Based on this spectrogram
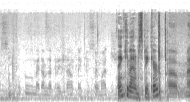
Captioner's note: speaking French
